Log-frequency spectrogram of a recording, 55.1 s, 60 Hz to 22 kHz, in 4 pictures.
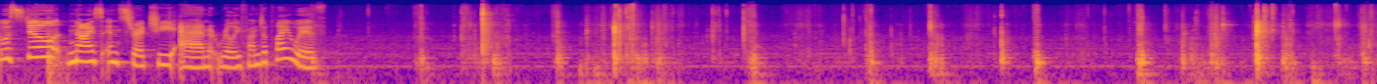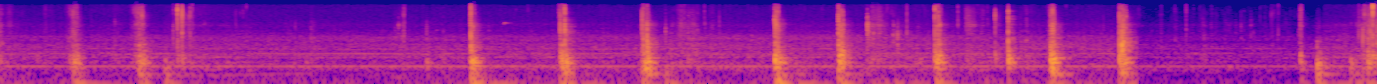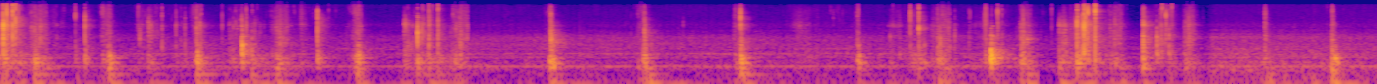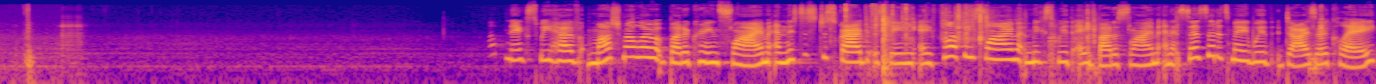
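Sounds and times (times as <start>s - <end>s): slime clicking and popping: 49.6s - 52.3s.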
